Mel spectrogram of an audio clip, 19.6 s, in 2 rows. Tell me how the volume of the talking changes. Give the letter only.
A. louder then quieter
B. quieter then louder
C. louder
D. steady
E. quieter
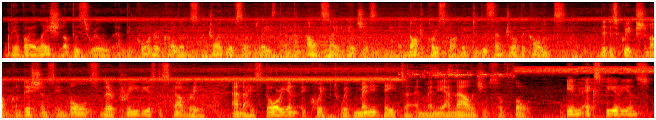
D.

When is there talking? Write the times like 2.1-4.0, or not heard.
0.1-19.5.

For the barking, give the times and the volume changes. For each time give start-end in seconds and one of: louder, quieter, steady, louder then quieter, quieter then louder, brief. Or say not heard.
not heard.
